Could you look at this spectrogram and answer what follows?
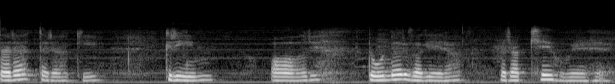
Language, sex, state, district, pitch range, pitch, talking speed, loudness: Hindi, female, Chhattisgarh, Korba, 170-195 Hz, 180 Hz, 90 wpm, -15 LUFS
